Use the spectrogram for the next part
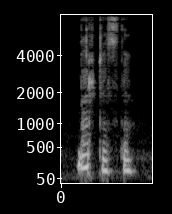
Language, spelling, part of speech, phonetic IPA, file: Polish, barczysty, adjective, [barˈt͡ʃɨstɨ], LL-Q809 (pol)-barczysty.wav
